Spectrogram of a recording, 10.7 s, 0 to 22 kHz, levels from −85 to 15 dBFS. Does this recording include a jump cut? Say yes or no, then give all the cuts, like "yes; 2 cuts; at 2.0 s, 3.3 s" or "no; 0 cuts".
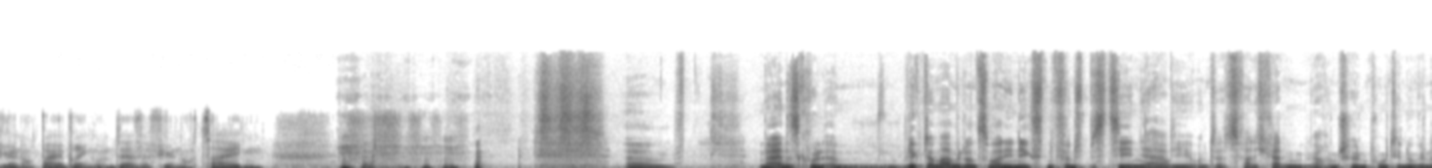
yes; 2 cuts; at 2.5 s, 8.8 s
